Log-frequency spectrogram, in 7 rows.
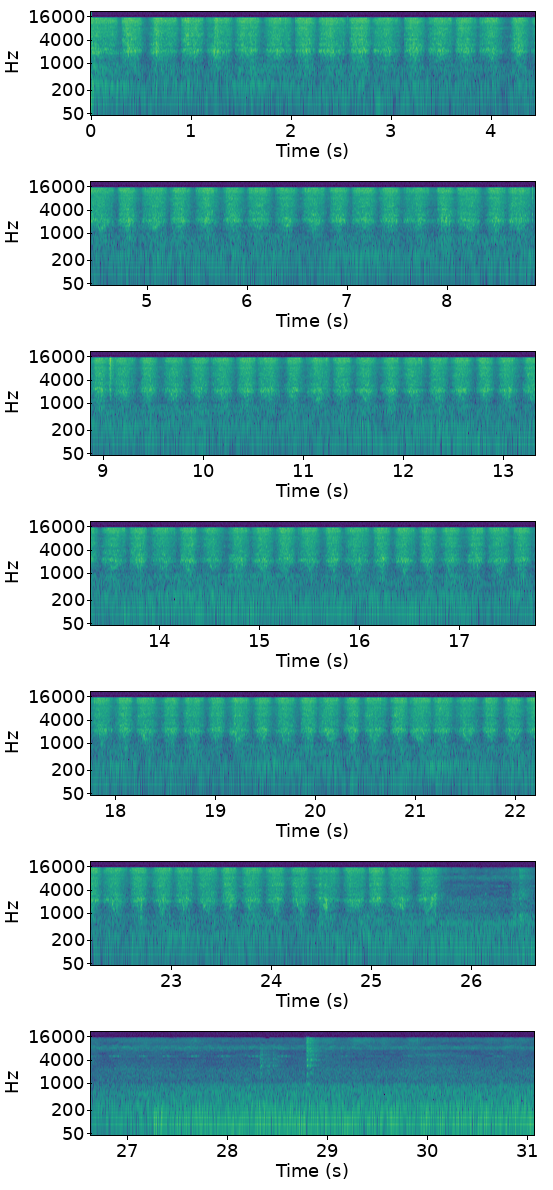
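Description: Wooden hand-drill spindle spun back and forth between the palms in the notch of a wooden hearth board: a rasping, rhythmic wood-on-wood friction at a fast, even pace, grinding out the dust that builds an ember. The drilling stops about 26 seconds in, and a low rumble follows near the end.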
